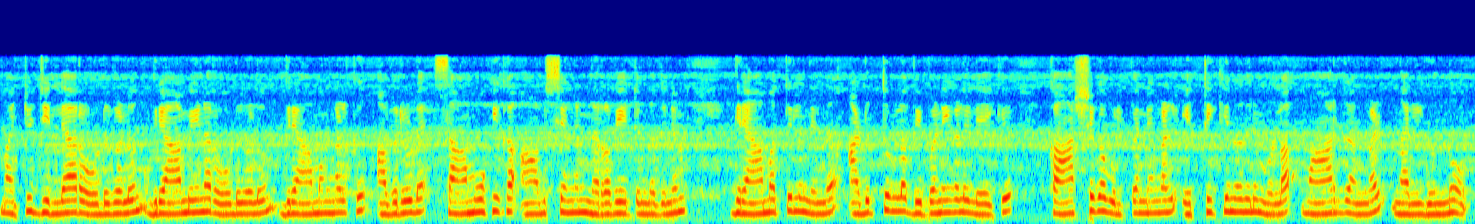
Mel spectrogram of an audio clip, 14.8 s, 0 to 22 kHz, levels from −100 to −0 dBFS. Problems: constant background noise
